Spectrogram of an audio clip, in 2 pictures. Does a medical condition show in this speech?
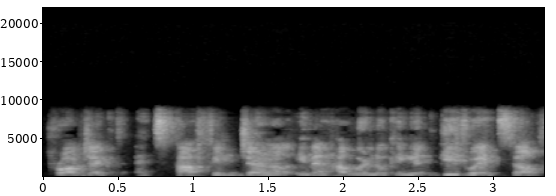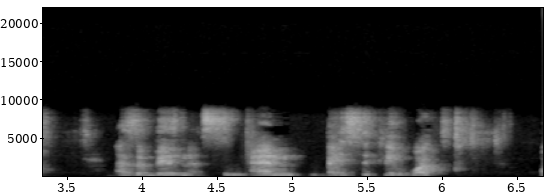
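No.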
